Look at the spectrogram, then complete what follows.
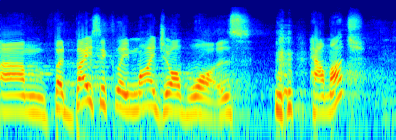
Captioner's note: laughs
